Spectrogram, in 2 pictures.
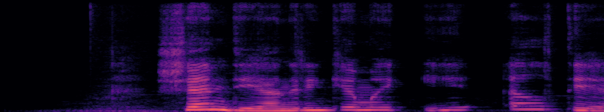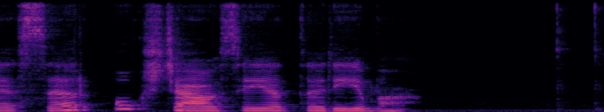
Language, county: Lithuanian, Tauragė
